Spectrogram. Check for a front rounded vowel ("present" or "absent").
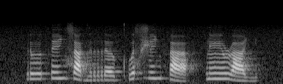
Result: absent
